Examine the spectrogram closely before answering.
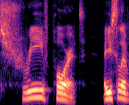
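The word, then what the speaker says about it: Shreveport: in my last video I uh pronounced shrevport but it's shreport I used to live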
